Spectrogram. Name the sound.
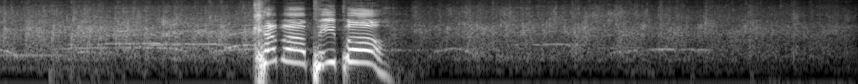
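audience clapping and cheering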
